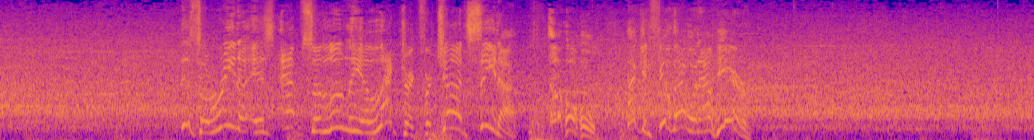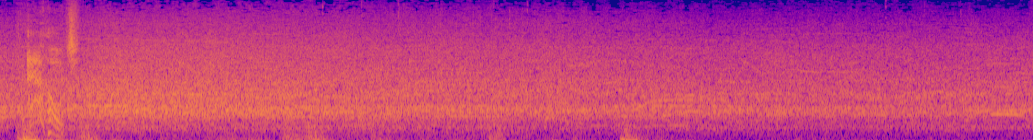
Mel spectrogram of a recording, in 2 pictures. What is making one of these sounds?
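A large arena crowd roars.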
